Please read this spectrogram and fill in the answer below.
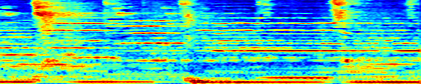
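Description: Live church ensemble playing instrumental hymn music: held chords over a steady bass, the chord changing about a second in.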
